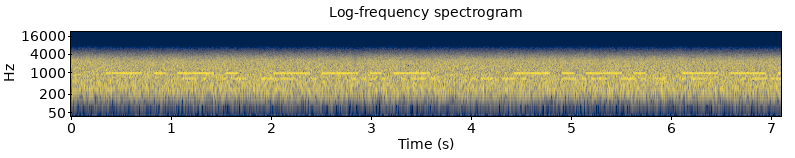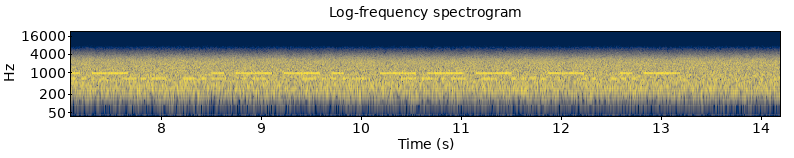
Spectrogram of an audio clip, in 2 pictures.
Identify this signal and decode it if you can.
Morse code, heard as two keyed tones, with heavy radio static. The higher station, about 10 wpm, 980 Hz: CQ CQ POTA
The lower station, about 24 wpm, 640 Hz: NAME HR PEKKA PEKKA <BT> QTH IS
